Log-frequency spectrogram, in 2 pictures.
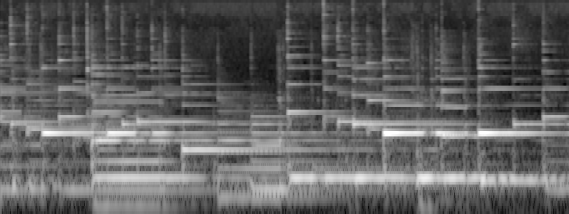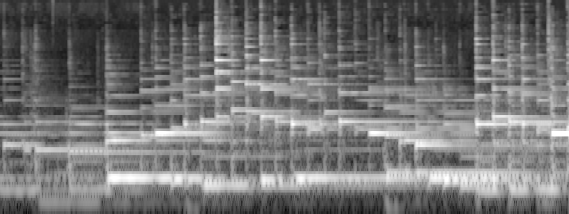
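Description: Background music: a harp-like plucked-string melody, quick notes that ring and fade, moving up and down over held low notes.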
